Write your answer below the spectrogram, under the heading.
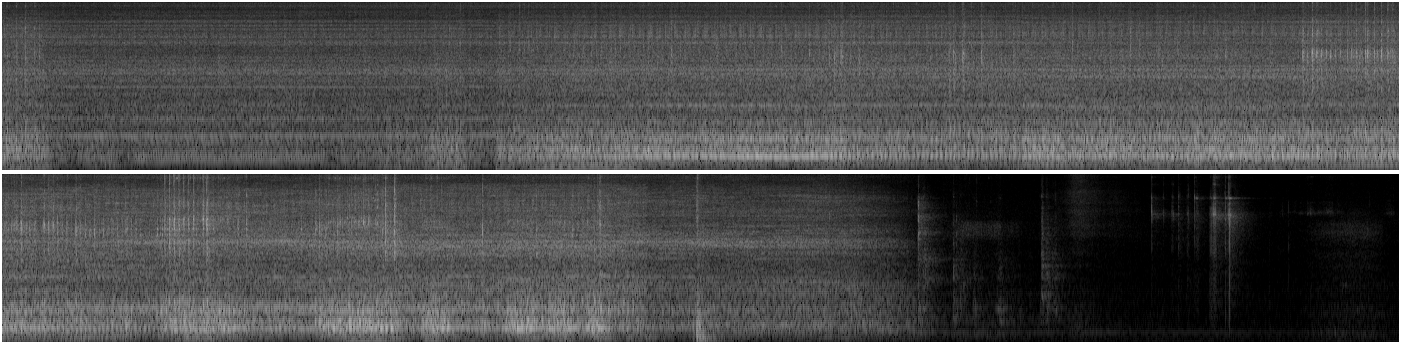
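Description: Benchtop drill press running steadily, drilling test holes in an aluminium profile, louder and uneven while the bit cuts. The motor stops about five seconds before the end, followed by a few faint handling clicks.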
